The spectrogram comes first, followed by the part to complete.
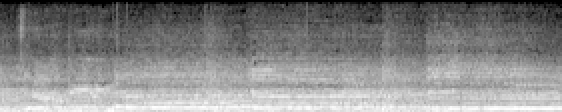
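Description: Live band playing a slow song: guitars, keyboards, bass and drums under a melody of long held notes, with singing and a flute.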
